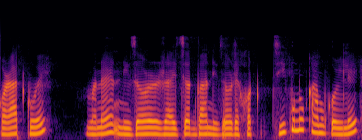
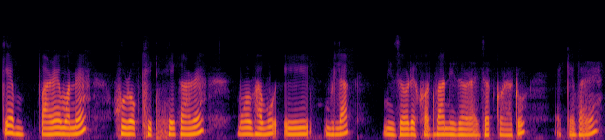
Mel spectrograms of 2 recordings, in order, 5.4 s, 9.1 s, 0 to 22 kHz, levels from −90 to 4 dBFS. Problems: background sounds at intervals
